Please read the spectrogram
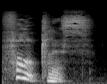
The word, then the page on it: faultless: British English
